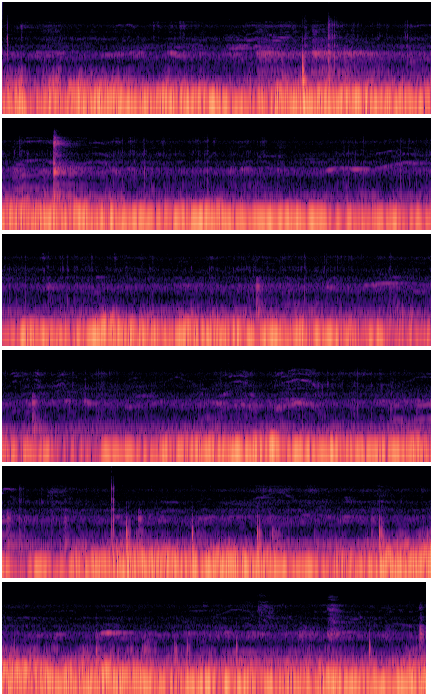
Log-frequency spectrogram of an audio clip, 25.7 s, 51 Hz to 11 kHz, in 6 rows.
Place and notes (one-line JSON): {"title": "Utena, Lithuania, footbridge", "date": "2018-06-14 19:10:00", "description": "4 contact microphones on various parts of a footbridge", "latitude": "55.50", "longitude": "25.60", "altitude": "102", "timezone": "Europe/Vilnius"}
